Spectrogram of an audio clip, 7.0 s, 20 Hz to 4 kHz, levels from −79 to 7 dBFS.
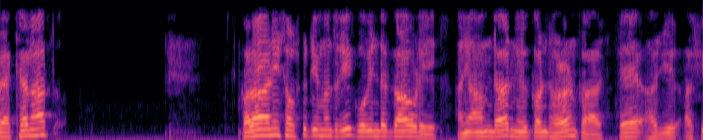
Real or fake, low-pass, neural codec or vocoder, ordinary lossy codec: fake; 3.6 kHz; codec, 16 kHz, 16 kbps, FreqCodec, smaller model; none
